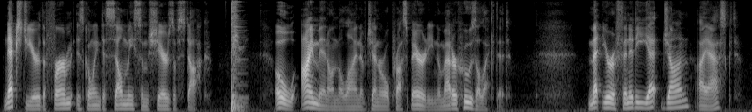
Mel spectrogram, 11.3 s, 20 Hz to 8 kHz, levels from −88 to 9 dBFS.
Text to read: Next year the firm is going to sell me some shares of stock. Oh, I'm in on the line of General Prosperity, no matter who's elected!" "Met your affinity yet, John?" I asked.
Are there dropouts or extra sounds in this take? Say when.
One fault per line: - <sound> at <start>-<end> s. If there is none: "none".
- thud at 3.5-3.7 s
